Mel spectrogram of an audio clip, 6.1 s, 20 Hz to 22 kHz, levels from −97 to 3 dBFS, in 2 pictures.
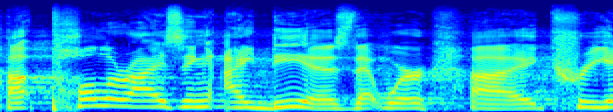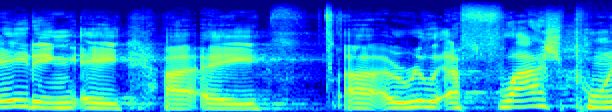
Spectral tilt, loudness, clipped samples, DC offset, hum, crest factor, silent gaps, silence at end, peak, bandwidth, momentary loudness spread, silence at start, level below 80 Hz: -3.5 dB/octave; -32 LUFS; under 0.1%; under 0.1%; none; 18 dB; none; 0 s; -14 dBFS; 19.5 kHz; 4 LU; 0 s; -78 dBFS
